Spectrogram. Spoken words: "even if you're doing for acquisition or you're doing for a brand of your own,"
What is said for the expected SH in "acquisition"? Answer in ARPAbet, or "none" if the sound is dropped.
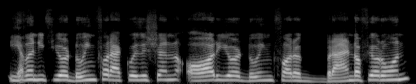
SH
